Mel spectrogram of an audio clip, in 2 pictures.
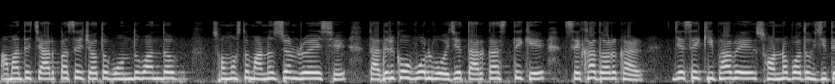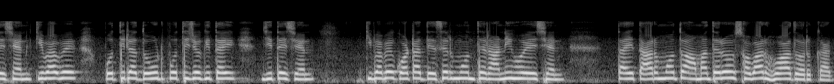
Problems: constant background noise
